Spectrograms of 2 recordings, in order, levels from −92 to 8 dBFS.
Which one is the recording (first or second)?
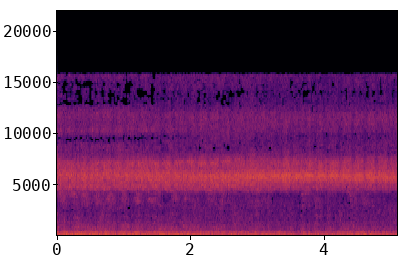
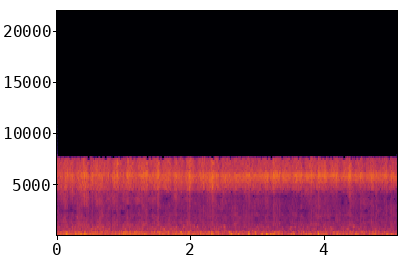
first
